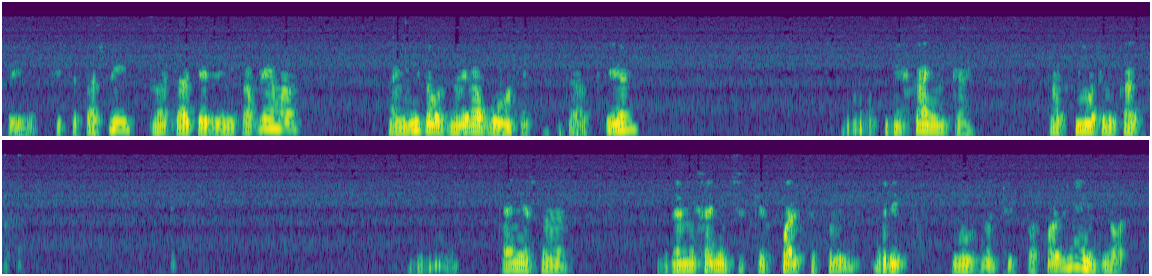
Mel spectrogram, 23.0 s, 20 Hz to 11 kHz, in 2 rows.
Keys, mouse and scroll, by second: 3.9-5.0 drag, 5.5 r, 13.1-15.5 middle drag, 15.8 r, 22.0-22.9 middle drag.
